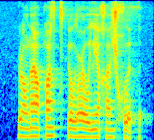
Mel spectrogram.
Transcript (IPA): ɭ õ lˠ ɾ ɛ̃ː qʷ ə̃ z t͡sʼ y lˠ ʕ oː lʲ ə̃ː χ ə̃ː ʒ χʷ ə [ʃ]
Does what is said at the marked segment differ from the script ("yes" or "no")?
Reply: yes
